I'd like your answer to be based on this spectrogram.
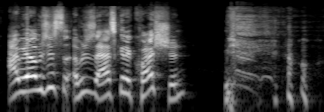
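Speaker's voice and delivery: high, loud self-defence; protesting. Real, not acted. Defending self to chat after embarrassing story, high loud protest.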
